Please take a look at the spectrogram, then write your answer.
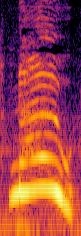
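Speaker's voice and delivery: loud, very high refusal; crying out. A narrator's reading. Chaya refusing to leave, crying out. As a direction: cry out a long NO. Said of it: "cried Chaya".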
